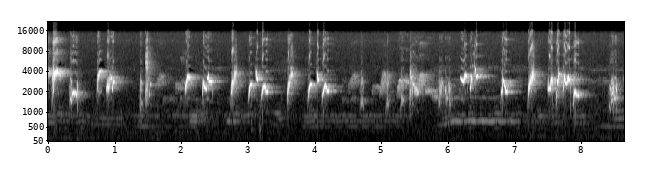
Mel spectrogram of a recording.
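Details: Several red-whiskered bulbuls kept as decoy birds, recorded as a group singing hard for voice training; lively chirpy phrases tumble one after another, each a short burst of slurred whistles, with barely any pause between them.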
